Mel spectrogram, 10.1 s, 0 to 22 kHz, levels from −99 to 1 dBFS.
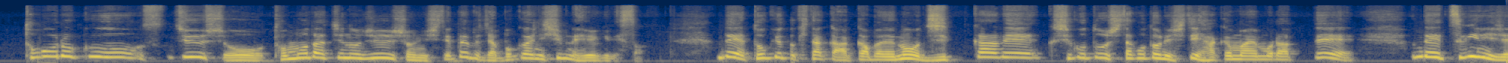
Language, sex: Japanese, male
